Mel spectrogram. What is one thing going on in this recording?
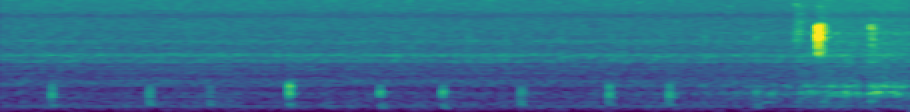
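Footsteps tread on stone at a steady pace.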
